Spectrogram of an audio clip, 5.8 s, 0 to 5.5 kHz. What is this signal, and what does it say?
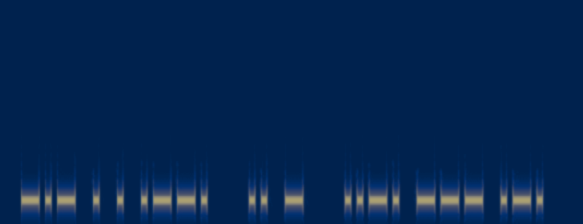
Morse code, heard as a keyed tone, about 20 wpm, 600 Hz. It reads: KEEP IT FOR
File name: the old man and the sea part 2 20wpm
